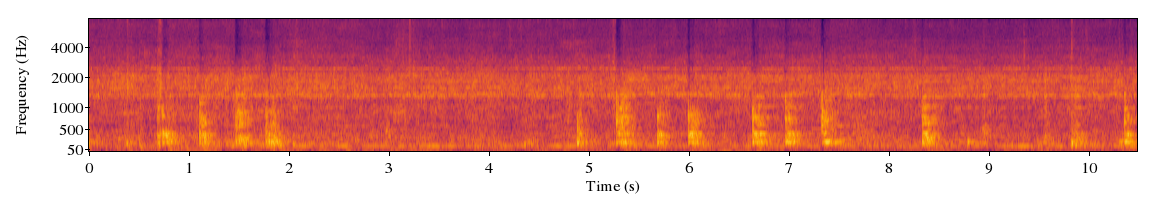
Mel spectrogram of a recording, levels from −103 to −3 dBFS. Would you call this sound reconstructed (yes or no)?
yes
